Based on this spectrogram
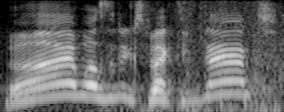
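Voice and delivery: sudden startled shout; jump-scared yell. Real, not acted.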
